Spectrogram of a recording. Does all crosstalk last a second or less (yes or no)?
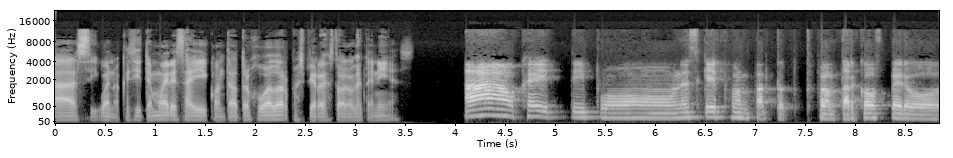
yes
